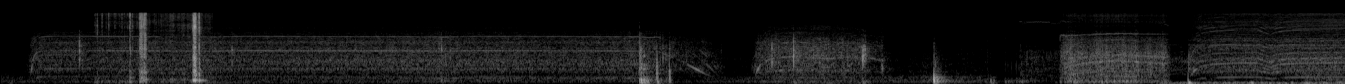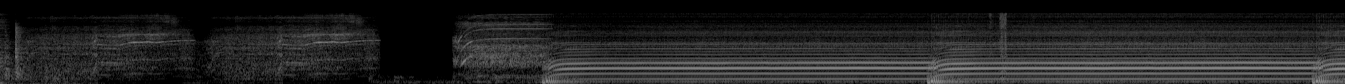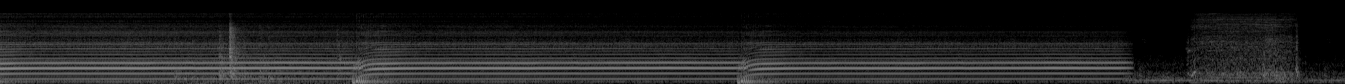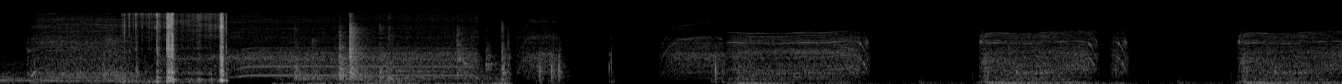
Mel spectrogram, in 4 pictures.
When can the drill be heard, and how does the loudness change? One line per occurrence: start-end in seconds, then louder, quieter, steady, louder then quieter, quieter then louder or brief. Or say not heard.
0.0-53.7 louder then quieter.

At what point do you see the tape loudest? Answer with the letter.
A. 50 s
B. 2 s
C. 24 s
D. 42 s
D.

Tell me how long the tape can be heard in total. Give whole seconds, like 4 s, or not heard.
3 s.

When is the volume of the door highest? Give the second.
44 s.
